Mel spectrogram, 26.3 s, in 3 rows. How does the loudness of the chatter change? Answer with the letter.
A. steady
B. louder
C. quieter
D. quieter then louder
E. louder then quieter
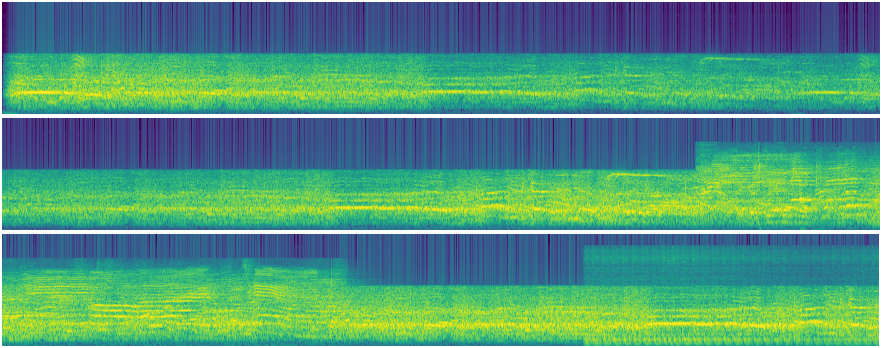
D.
